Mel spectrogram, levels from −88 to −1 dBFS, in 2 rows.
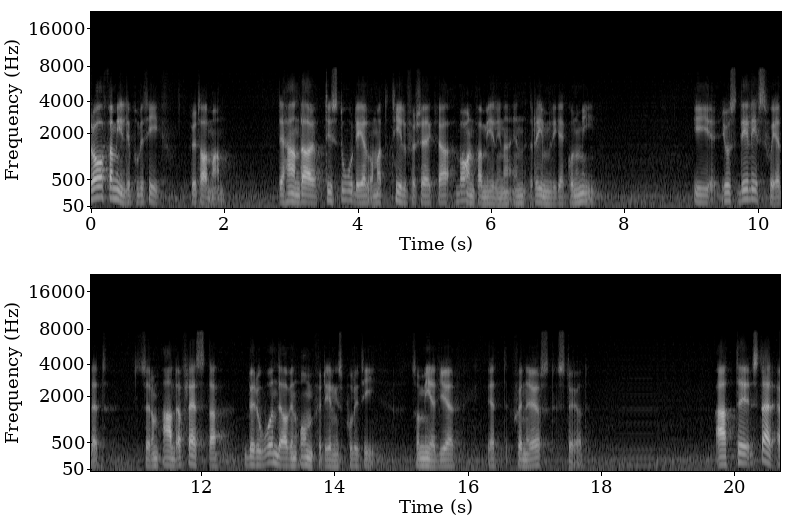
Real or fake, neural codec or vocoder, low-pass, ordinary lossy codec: fake; codec, 16 kHz, about 1 kbps, DyCAST, with the encoder's durations; none; none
